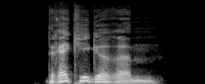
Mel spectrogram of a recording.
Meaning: strong dative masculine/neuter singular comparative degree of dreckig
- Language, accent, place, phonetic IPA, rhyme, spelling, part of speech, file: German, Germany, Berlin, [ˈdʁɛkɪɡəʁəm], -ɛkɪɡəʁəm, dreckigerem, adjective, De-dreckigerem.ogg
